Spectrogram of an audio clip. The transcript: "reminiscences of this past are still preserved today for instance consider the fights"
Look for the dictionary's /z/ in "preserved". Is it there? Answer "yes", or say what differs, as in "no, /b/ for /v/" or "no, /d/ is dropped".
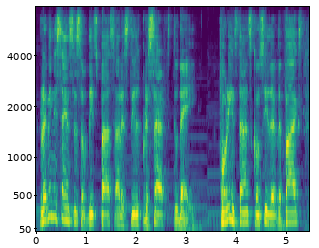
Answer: no, /s/ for /z/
